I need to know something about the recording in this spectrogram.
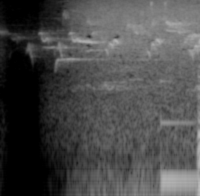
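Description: Silence for about half a second, then outdoor ambience fades in with a few short, high bird chirps. A low, steady music note enters near the end.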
